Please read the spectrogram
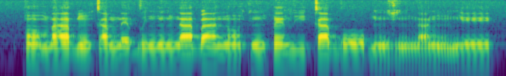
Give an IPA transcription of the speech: k ɔ̃˦˨ m a˨˦ ɓ ũ˨ k a˨ m ɛ˧ ɡʷ i˨ n ĩ˨ n a˧ ɓ a˧ n ɔ̃˨ k ĩ˧ p ɛ̃˦ v i˦ k a˦ b oː˧ ɓ ĩ˨ ɣ ĩ˨ n a˨˦ ŋ ũ˨ ɲ e˦

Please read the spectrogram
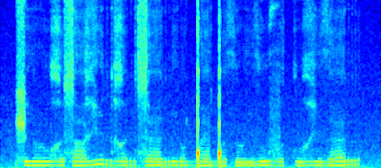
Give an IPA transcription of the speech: ʂ i ɹ u ɣ ə s a ɣ i r ɣ ə r z æ r i ɾ o ŋ͡ǃ æ ŋ͡ǃ ə θ ɹ i ð u v ə k u ɣ i ð æ r

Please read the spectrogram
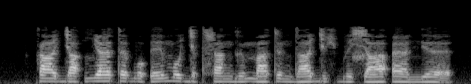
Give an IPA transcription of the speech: k a ɟ a ʔ ʎ æ t ɛ b o ʔ e m o ɟ a t ɬ a ŋ ɡ ʏ m a t ʏ n d a ɟ œ ç b e ɕ a ʔ æ nʲ ɛ

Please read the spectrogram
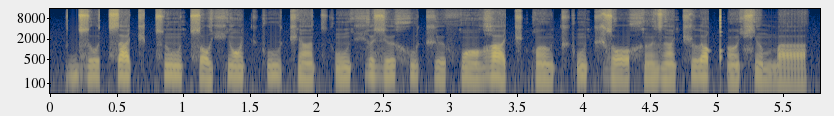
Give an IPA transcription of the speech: d͡z ʊ˦˨ t͡s a˦ t͡ʃ t͡s ũ˦˨ t͡s ɔ˨ ç ɔ̃˧ t͡ʃʼ u˦ t͡ʃ ã˧ t͡sʼ ũ˧ ç ʏ˦ z ʏ˦ x u˦ t͡ʃ ʏ˧ f ɔ̃˧ ʁ a˦˨ t͡ʃ q ũ˨ t͡ʃʼ ũ˦ t͡ʃ z ɔ˧ x ə̃˦ z ã˦ t͡ʃ l ʊ˦ qʼ ũ˨ ɕ ə̃˧ m a˨

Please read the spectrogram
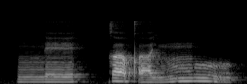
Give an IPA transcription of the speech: nː eː kː ɐ pʼ ɐː lʲ mː u

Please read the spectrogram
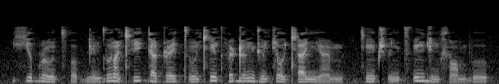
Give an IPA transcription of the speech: ç ɯ˥ b ɭ ũ˩˧ t͡sʼ o˩˧ b ɖ ĩ˩ d̪ u˥ ɾ ɑ̃˩ cʰ i˥ ɡ æ˧ ʈ ø˧˥ i̯ tʼ ũ˧˥ cʰ ĩ˥ t̪ʰ ɯ˧˥ ɖ ɯ˧˥ n d͡ʒ ũ˧˥ c o˩˧ cʰ æ˧˥ ɲ æ̃˩ m | c ĩ˧ t͡ʃʼ ɯ˩ ɲ t͡sʼ ĩ˥ ɡ i˩˧ m x ɑ̃˩ m b u˧

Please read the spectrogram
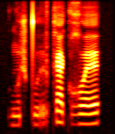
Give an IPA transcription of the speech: ɡ ũ ʃ tʷ e r k æ k ʁʷ ɛ

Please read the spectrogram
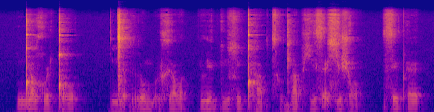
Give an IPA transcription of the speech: ŋ͡ǃ i˦ lˠ χʷ ɛ˨ ɭ ǃ o˧ | ŋ͡ǀ ɛ̰˨ p r o˦ m o̰˨ ɭ x ɪ˦ lˠ | lʲ ɛ˦ ɡ k i˧ ɬ i˦ ǃʰ a˨˦ p t͡sʰ ʊ˨ ɡ j a˦ p ç i˧ s ɛ̰˦ ɕ ɪ˦˨ ʃ ɔ˨ | s e˦ pʰ ɛ˧

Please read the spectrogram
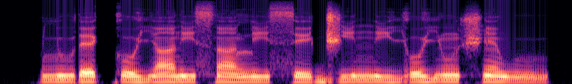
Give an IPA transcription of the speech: l u˨ ɾ ɛ˧ k o˨ j ã˨˦ ɾ i˧ s ã˨ l i˨ s e˨ d͡ʒ i˧ n i˨ j o˨˦ j ũ˦ ʃ ɛ̃˦˨ w u˨

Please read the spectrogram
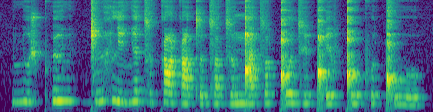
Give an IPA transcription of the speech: ʎ u ʃ pʰ ʉ ʎ ʉ k ɡ͡ǀ ʉ x lʲ e ʎ ə d͡z ʊ k ɑ k ɑ tʼ ʊ d͡z ɒ d͡z ʊ ŋ͡ǃ a t͡s ɔ ǃ ʊ d͡z ʉ ǃʼ e v ǃ ʊ pʰ ʊ ǃʼ u

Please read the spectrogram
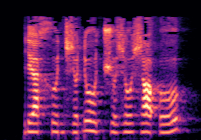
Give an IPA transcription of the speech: ɾʲ a x ʊ d͡z ʊ ɗ o t͡ʃ ʊ z o z ɒ ʔ o

